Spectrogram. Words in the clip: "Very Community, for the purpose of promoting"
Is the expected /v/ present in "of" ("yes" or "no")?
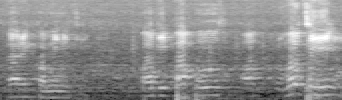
no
